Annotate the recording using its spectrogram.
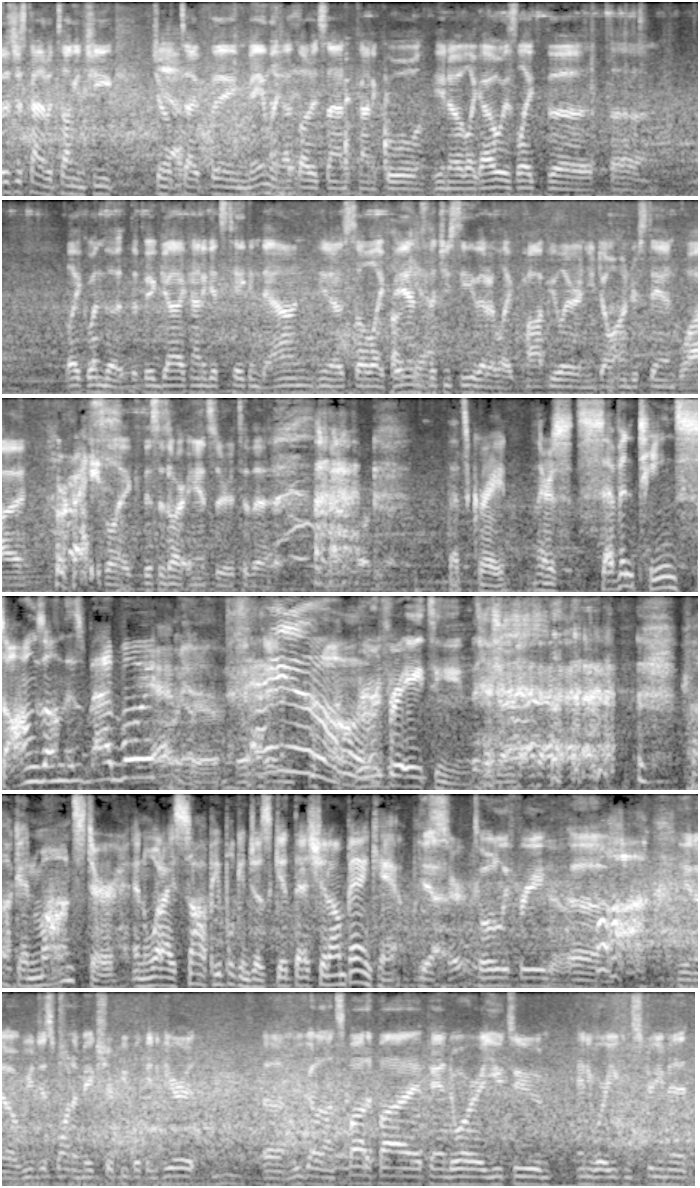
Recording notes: At the fabulous Sunshine Bar in Arlington.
